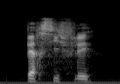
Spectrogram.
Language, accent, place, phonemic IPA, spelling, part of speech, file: French, France, Lyon, /pɛʁ.si.fle/, persifler, verb, LL-Q150 (fra)-persifler.wav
